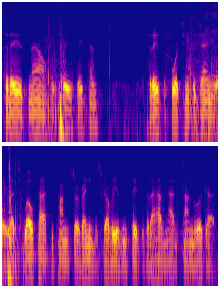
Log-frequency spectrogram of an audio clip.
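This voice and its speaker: A man's voice: a bass voice, steady tone, fairly quick, background noise. A man representing himself in court, arguing insistently and objecting to the proceedings. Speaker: self-represented defendant. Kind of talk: courtroom argument.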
